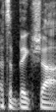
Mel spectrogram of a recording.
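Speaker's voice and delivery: low, dry, play-acted grown-up deadpan tone. Retelling what a three-year-old said after making a shot: imitating a toddler's deadpan tone. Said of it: "In that tone?".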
